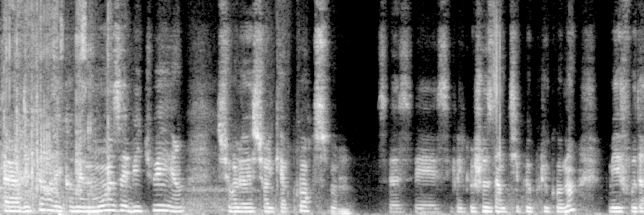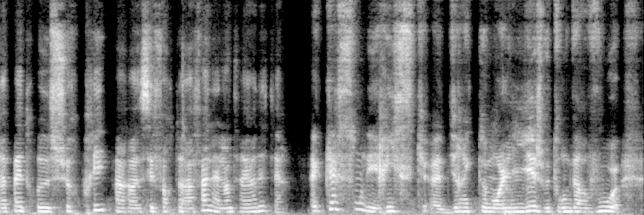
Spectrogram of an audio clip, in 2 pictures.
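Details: Adult speaker; normal voice.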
